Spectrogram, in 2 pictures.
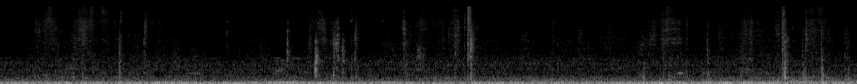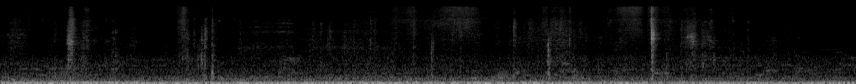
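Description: Paper being handled: pages of a journal rustling and flipping, with scattered light taps and crinkles, over a steady low hum.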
